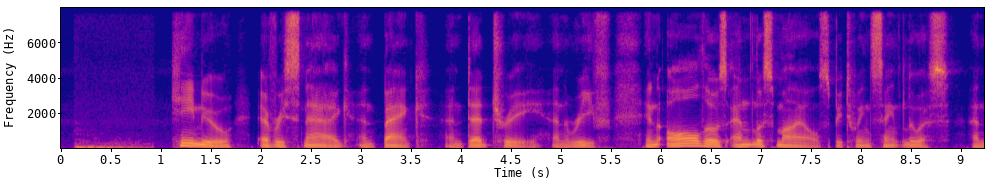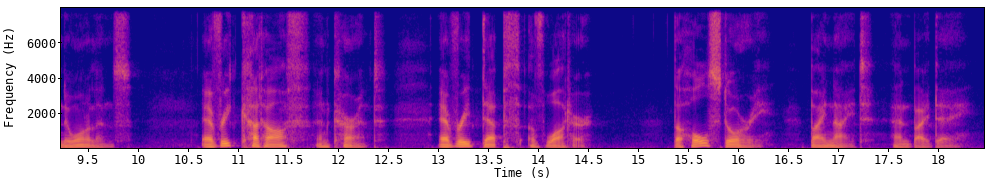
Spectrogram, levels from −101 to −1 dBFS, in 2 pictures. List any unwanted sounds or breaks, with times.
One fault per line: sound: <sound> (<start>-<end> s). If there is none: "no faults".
sound: thud (0.1-1.0 s)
